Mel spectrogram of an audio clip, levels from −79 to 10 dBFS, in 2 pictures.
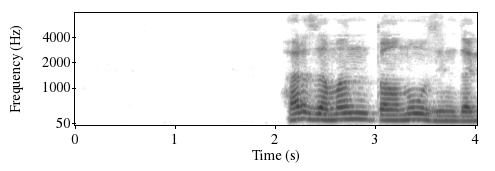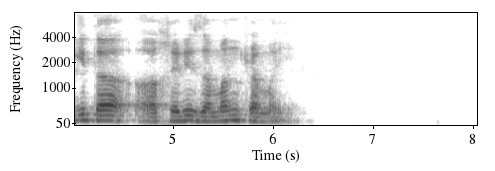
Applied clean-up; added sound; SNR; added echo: none; none; none; none.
